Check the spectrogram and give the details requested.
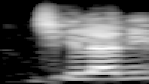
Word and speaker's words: জিলানী: কাদির জিলানী রহমাতুল্লাহ আলাইহের জিলানী বা গিলানী দুটোই বলতে পারেন। তার মৃত্যু দিবস।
